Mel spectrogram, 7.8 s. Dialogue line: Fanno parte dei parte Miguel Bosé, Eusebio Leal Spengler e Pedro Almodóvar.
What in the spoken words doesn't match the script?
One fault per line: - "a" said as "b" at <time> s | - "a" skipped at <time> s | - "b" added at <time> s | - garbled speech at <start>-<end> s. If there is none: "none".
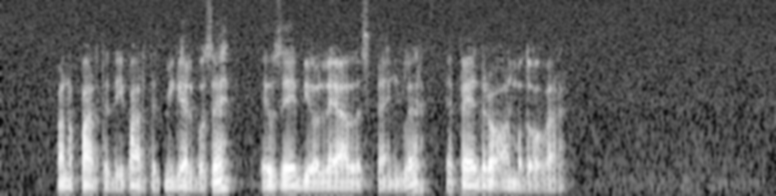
none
